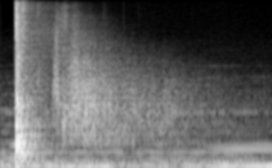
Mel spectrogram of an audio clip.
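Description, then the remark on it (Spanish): A single loud gunshot, the second of several, cracks sharply near the start as a pickup truck's engine starts, breaking the truck's rear window; its echo rings away over the engine's steady low rumble that continues to the end. “El segundo disparo llegó cuando el motor arrancaba.”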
